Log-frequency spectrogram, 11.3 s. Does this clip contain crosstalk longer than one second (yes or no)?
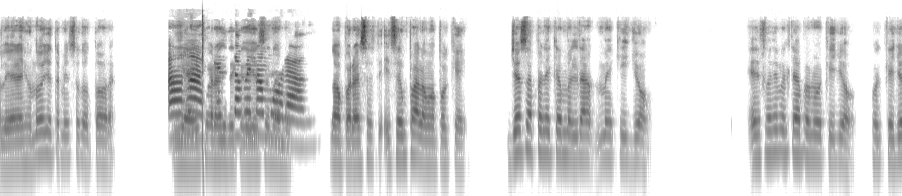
yes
